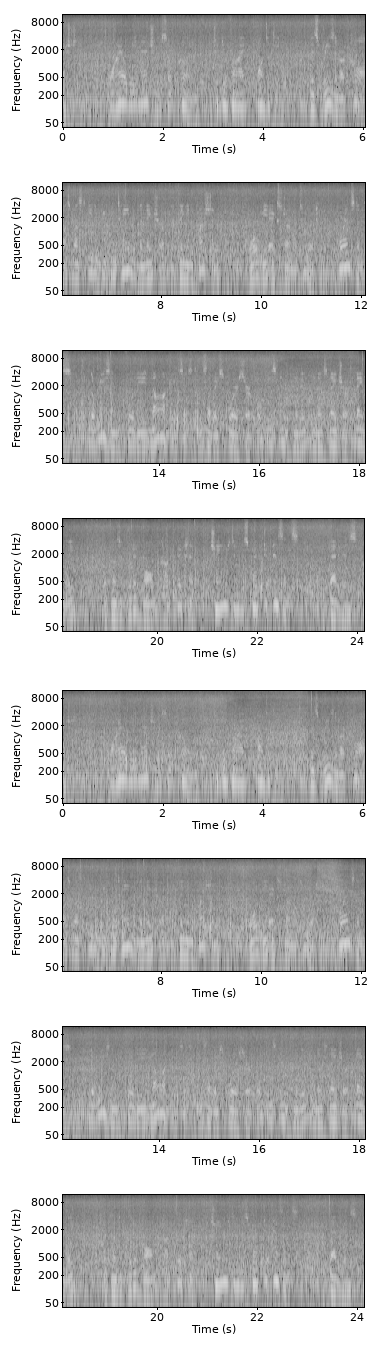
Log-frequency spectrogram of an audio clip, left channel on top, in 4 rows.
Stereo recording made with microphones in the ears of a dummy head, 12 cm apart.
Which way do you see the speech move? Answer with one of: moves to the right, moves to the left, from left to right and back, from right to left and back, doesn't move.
doesn't move.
